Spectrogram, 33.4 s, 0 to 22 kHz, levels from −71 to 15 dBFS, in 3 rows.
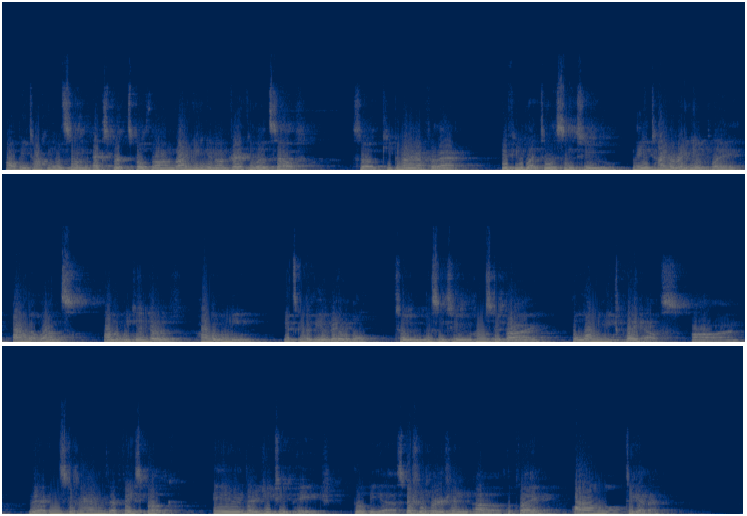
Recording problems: distortion; heavy; 22% of the sound clipped
room echo; noticeable; dies away in 1.4 s
off-mic speech; somewhat distant

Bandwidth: 15 kHz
